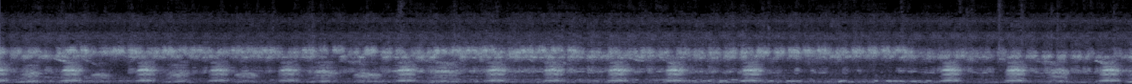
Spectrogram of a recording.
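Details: A dense frog chorus of short, ratcheting croaks coming in quick irregular bursts, layered over a continuous high whining drone.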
